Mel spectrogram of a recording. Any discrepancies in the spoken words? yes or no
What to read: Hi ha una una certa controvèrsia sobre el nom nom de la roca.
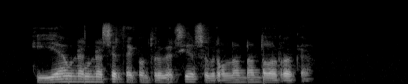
no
